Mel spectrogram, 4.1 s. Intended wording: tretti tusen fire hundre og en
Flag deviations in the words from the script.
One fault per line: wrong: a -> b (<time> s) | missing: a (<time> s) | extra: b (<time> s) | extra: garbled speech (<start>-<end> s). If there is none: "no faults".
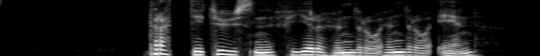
extra: hundre (2.9 s)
